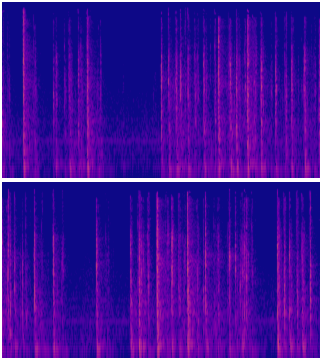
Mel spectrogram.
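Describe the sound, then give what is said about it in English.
Keys clatter as text is typed on a computer keyboard: dense bursts of rapid, crisp keystrokes broken by short pauses, with no voices over them. “Let me type in some text.”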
